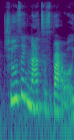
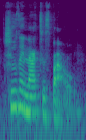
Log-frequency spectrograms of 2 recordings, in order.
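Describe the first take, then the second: First: Choosing said louder and higher; stress on Choosing. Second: Said in the usual way. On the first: Real, not acted. Vlogger to viewers, Choosing said louder and higher. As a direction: lean hard on Choosing, like a motto. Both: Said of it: "repeated for emphasis".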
